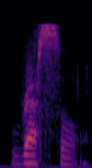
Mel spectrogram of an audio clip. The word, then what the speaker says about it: wrestle: say Christmas only Christmas now here's a list of words in which a t- sound is left out note that this list is not complete listen as I say the words bustle Christmas hustle mistletoe whistle wrestle now bustle and hustle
